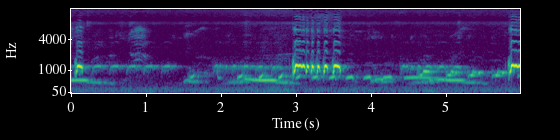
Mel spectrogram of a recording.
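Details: Lure zebra doves, local perkutut, calling back and forth. Overlapping runs of soft, staccato cooing notes at differing pitches are joined by a louder, sharper burst midway and another at the end.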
